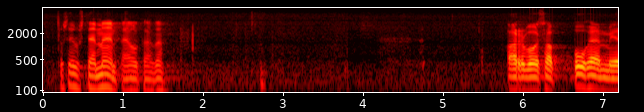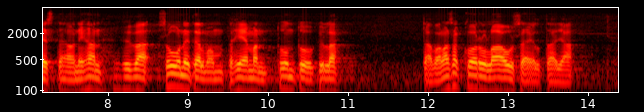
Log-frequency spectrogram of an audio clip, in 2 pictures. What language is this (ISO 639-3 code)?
fin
